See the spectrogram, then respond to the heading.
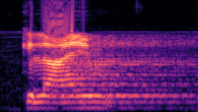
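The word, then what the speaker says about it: climb: च चेंज बदला हुआ क्लाइम क्लाइम मीन चढ़ना क्लाइम क्लाइम mean क्लाइम एम के बाद बी आती है साइलेंट रती है क्ला चढ़ना क्लाइम क्लाइम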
